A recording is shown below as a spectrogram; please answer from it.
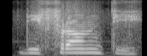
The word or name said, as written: Difronti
